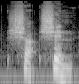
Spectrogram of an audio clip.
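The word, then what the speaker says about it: שׁ: If the dot is on the right, then we pronounce it shin, as in sharp, sh sound.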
